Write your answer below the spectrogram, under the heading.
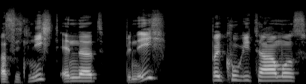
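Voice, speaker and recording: The man's bright, sharp tone comes through in a dry, close sound with no echo. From Germany, Halberstadt (Saxony-Anhalt). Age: 30s. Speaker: podcast host. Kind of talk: solo podcast monologue.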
